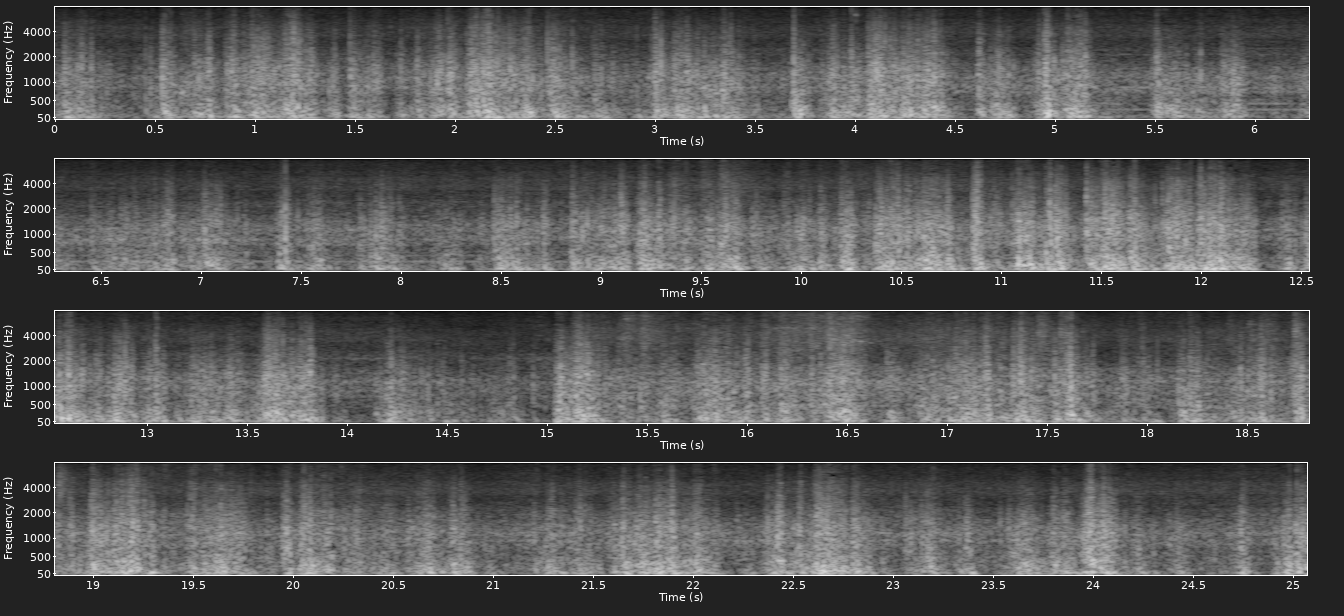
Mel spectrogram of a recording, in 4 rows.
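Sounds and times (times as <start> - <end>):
moving train running noise: 0.0 - 25.0
wind buffeting microphone: 0.0 - 25.0.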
